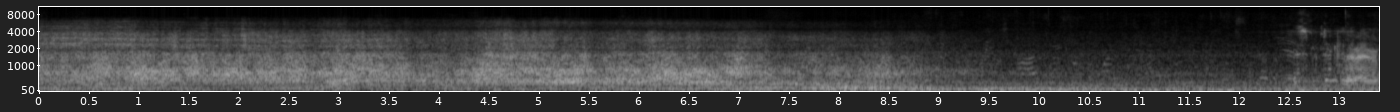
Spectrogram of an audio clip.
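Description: Avro Vulcan XH558 bomber jet passes overhead at the RIAT airshow at RAF Fairford, a loud, dense, roaring engine rumble that holds steady then slowly fades, with a commentator talking over it.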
